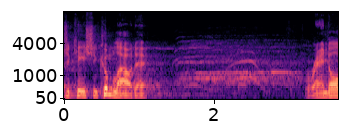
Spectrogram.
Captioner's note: cheering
